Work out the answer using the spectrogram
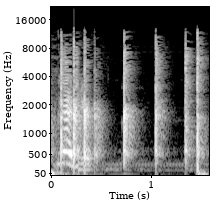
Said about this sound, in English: Show's pretty terrible, though. Still pretty bad, but I think it deserves a round of applause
